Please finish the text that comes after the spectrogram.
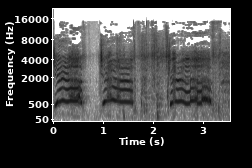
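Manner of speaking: very high, swooping, furious angry shouting. Calling for Jeff after falling off a scooter: angry Bowser shouting. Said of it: "You seem, um, kinda angry".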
